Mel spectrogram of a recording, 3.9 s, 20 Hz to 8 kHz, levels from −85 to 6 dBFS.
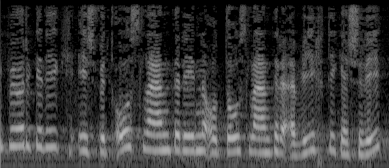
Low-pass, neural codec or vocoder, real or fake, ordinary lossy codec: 7.2 kHz; none; real; none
